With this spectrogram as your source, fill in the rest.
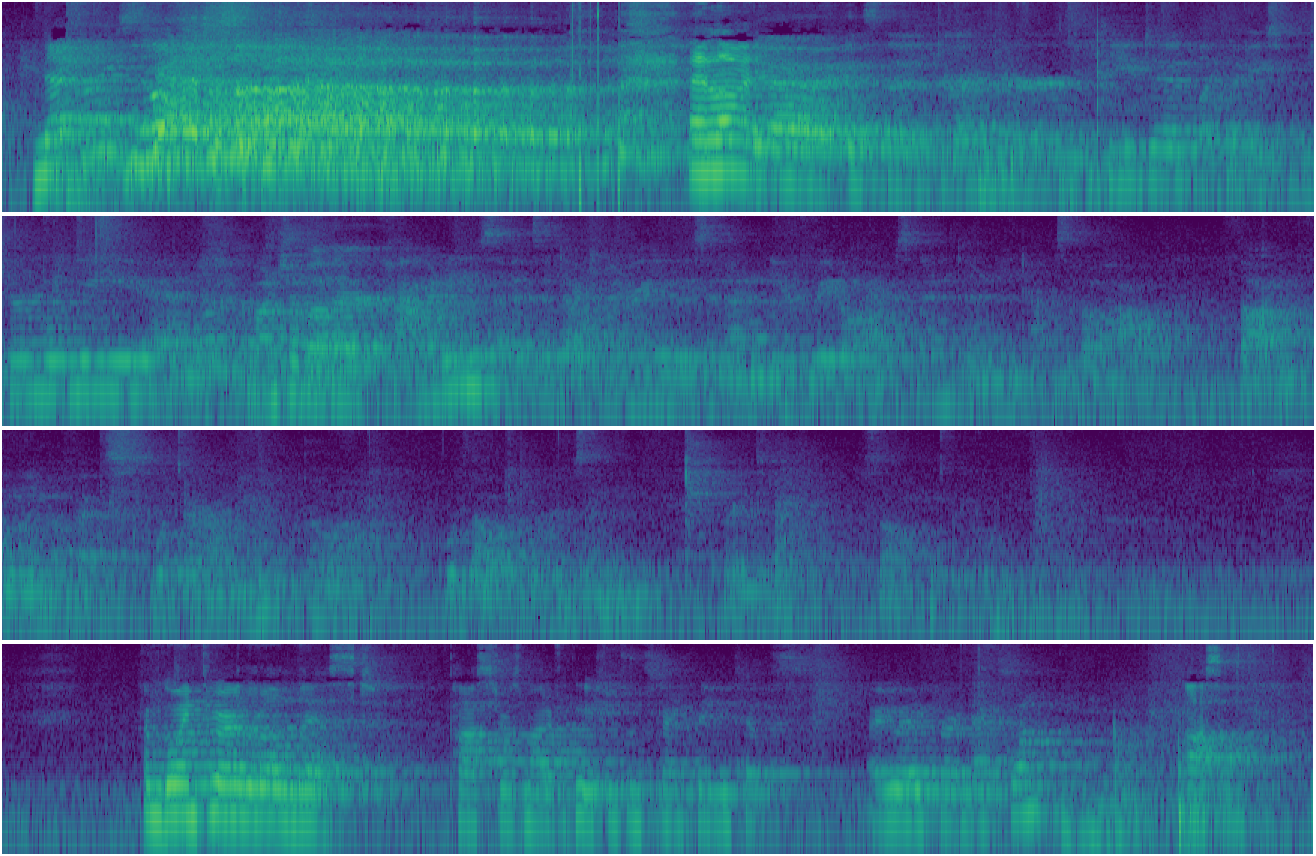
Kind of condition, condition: setting, live audience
